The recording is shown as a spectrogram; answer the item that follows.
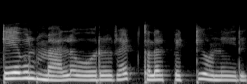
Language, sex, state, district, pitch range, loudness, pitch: Tamil, female, Tamil Nadu, Nilgiris, 205-250 Hz, -15 LUFS, 215 Hz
